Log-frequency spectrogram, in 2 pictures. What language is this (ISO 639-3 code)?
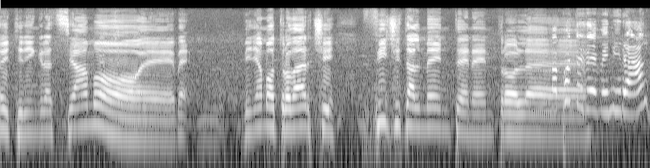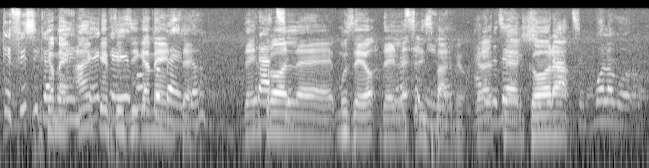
ita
